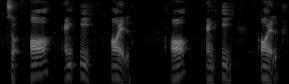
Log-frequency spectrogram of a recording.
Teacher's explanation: For example, take this word oil. In this word oil, we have two vowel sound in the single syllable, o sound plus e sound. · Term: diphthongs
